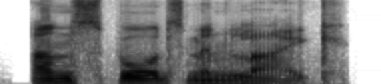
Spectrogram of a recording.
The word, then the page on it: unsportsmanlike: British English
